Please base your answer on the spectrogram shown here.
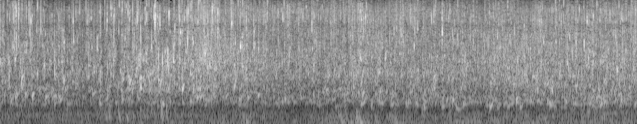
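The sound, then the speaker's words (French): Rushing floodwater from the mountains pours steadily along a former riverbed in the Negev desert of southern Israel, dry for years, after a season of torrential rain: a dense, continuous churning roar with bubbling and splashing, loud throughout, with no voices. “À sec depuis des années, le lit d'une ancienne rivière a subitement été à nouveau rempli par une eau venue directement des montagnes après une saison de pluie diluvienne.”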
